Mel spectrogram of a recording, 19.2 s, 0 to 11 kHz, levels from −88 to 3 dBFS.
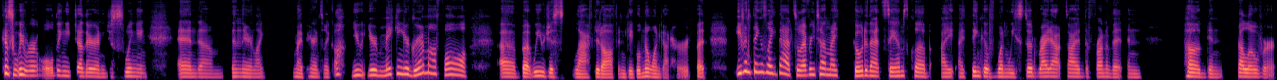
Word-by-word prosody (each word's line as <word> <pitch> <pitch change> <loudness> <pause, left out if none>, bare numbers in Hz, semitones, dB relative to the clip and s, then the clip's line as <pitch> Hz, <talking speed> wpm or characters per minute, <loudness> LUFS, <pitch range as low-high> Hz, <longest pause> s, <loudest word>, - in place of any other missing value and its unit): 'cause 285 -5 +5
we 235 +2 +6
were 195 -1 0
holding 195 0 -3
each 180 -1 -10
other 160 -1 +2
and 145 -1 -5
just 150 0 -7
swinging, 160 -3 -2 0.4
and, 145 -1 -2
um, 140 -1 -9
then 155 0 -3
they're 150 -2 -3
like 140 0 -10 0.4
my 150 -3 -2
parents 145 0 -7
are - - -7
like, 140 - -9
"Oh, 250 0 -3
you, 210 +2 +1
you're 215 0 +6 0.2
making 265 +2 +2
your 250 -1 +6
grandma 275 +7 +3
fall." 220 -5 +1 0.5
Uh, 150 -2 0
but 145 +2 +3
we 180 +1 +2
just 150 -2 -1
laughed 135 0 -3
it 145 - +5
off 130 +1 0
and 135 -1 -7
giggled. 130 +2 -1
No 165 - +5
one 140 -2 -2
got - - -10
hurt. - - -8
But - - 0 0.4
even 330 +5 +6
things 335 -1 +3
like 290 -4 +4
that. 250 -7 +1
So 210 - +3
every 220 +4 +3
time 240 -2 +2
I 210 - +1 0.2
go 185 +1 +6
to 205 - +3
that 180 -3 0
Sam's 180 +2 0
Club, 160 -3 0 0.2
I 150 0 -2
I 150 - -5
think 180 -2 +2
of 155 -2 +2
when 155 -1 +1
we 150 - -2
stood 160 +2 0
right 155 0 +2
outside 155 -1 -2
the 155 - -10
front 150 +1 -3
of 140 - -10
it 140 - -3
and 135 0 -9 0.7
hugged 155 -4 +3
and 135 -1 -6 0.2
fell 155 -2 +5
over 140 -3 -3
155 Hz, 220 wpm, -24 LUFS, 145-205 Hz, 0.7 s, we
